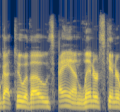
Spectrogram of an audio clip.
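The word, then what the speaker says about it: Lynyrd Skynyrd: and Leonard Skinner. Pronounced Leonard Skinnard.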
